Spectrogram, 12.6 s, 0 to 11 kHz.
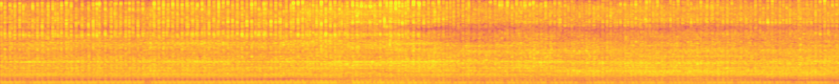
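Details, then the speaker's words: Ryobi CS26 two-stroke trimmer, stalling and bogging complaint, half choke after priming: uneven stumbling buzz at idle, choppy though better than before; rough idle, owner thinks it flooded. "it is idle seems good though it's choppy though the idol is actually running better than in the past"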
